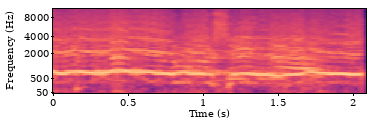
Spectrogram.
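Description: Kirtan singing: voices holding one long, loud, high note that wavers slightly in pitch.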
